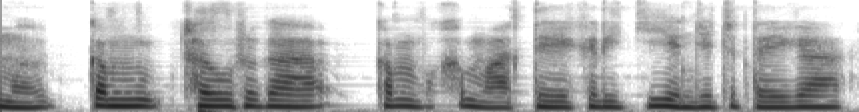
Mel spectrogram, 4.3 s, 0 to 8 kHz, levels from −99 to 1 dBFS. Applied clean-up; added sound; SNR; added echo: neural mask model DeepFilterNet 3.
